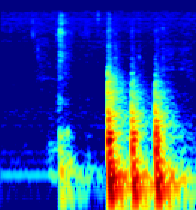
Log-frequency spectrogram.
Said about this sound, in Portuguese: Ou então, eu ainda faço outra que é, eu bato à porta, eu faço, tá, tá, tá. Se ninguém, e eu digo, está aí alguém, e se ninguém responder, eu ainda mando outro.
